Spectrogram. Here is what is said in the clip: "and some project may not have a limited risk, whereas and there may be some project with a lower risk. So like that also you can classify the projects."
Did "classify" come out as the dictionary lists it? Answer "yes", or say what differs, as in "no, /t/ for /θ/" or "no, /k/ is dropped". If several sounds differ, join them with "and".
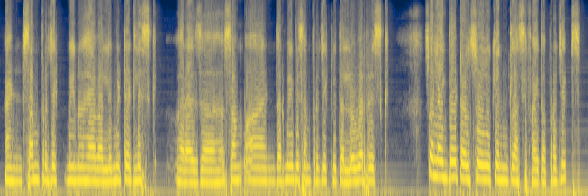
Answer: yes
